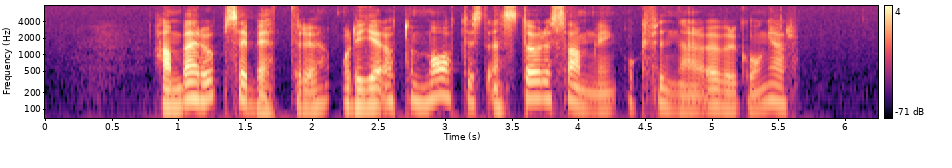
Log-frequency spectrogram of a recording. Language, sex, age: Swedish, male, 36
